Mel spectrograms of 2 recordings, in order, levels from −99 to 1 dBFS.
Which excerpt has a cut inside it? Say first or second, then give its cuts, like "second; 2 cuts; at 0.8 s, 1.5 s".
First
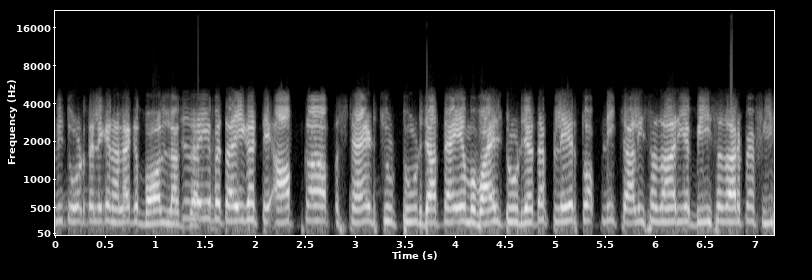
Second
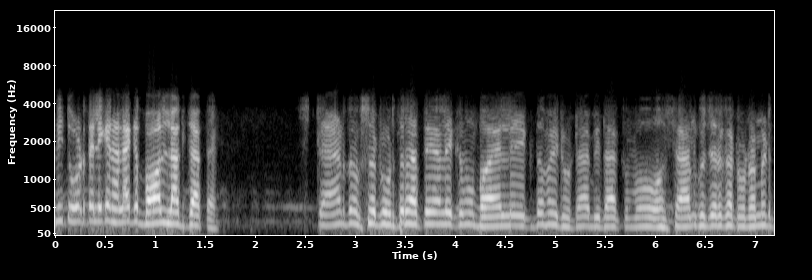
first; 1 cut; at 1.3 s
